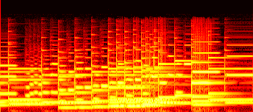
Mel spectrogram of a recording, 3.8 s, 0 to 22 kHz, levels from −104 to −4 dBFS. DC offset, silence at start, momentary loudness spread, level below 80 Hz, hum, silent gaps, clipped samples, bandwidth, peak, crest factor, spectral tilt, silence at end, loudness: under 0.1%; 0 s; 6 LU; -58 dBFS; none; none; under 0.1%; 10.5 kHz; -6 dBFS; 10 dB; -5.5 dB/octave; 0 s; -17 LUFS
